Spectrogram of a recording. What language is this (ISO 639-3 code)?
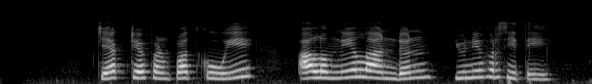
jav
